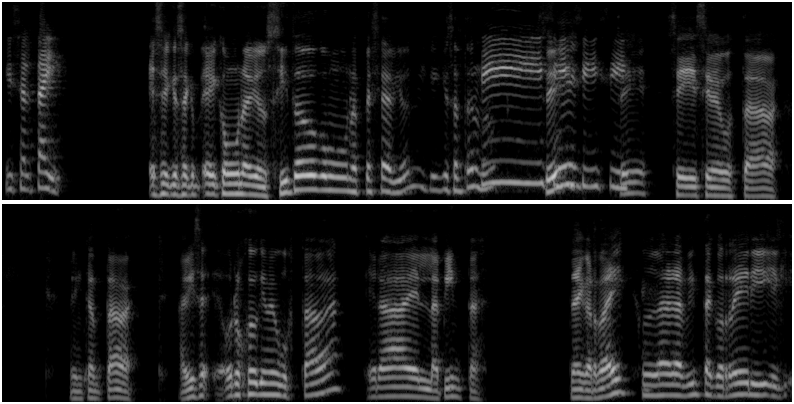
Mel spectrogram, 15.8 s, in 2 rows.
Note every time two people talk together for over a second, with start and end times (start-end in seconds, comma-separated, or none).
4.8-6.4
